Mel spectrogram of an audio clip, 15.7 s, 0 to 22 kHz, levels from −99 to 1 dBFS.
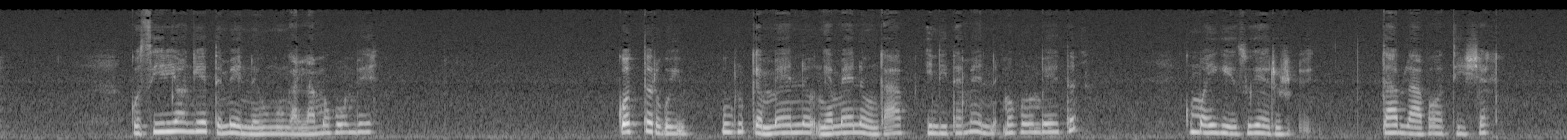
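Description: No technical faults are audible anywhere in the speech recording.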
